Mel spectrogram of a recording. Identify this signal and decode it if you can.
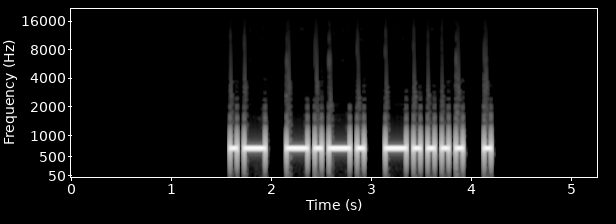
Morse code, heard as a keyed tone, about 17 wpm, 700 Hz. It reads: AC6E
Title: USA Call Signs - 4 Characters - Repeated 2x - 17wpm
